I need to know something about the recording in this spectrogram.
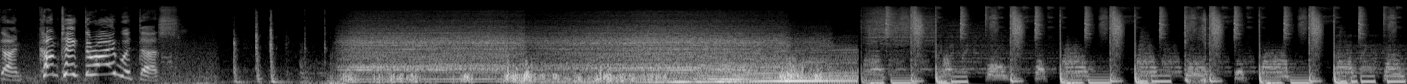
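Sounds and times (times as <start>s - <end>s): car engine revving: 3.3s - 8.6s.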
